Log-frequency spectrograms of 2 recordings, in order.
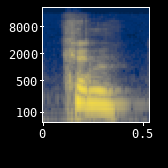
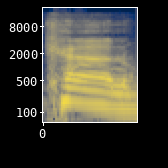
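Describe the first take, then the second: First: It is said with a short, reduced vowel. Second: It is said with a full, clear vowel.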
